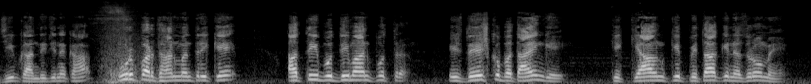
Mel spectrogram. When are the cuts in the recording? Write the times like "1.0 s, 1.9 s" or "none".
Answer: 1.0 s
